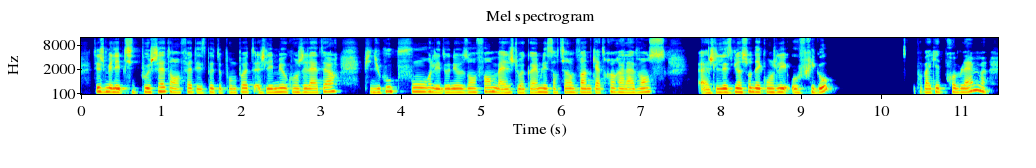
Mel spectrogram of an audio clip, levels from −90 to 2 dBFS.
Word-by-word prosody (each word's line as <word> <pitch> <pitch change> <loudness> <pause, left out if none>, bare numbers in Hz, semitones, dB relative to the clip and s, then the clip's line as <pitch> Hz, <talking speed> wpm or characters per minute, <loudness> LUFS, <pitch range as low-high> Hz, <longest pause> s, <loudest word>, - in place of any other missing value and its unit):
Tu 200 - +3
sais - - +2
je - - -4
mets 190 - +4
les 175 -1 +6
petites 170 -1 -1
pochettes 190 +2 +5
en 170 -2 -1
fait, 175 +1 -5
les 155 - -3
espèces 170 +2 -5
de 170 - -6
Pom'potes, 170 +2 -4
je - - +3
les 165 0 +1
mets 185 +1 +2
au 180 - 0
congélateur. 175 +4 0 0.3
Puis 170 - -5
du 170 - -1
coup, 210 +3 -2 0.2
pour 195 0 +1
les 170 -3 +1
donner 170 0 +1
aux 170 0 -2
enfants, 175 +3 -1
beh, 160 -3 +1
je 165 - +2
dois 160 -1 -3
quand 160 - -3
même 175 +2 +1
les 175 - +2
sortir 175 +1 -2
24 170 0 -1
heures 180 -1 -2
à 170 - +1
l'avance. 170 +4 -1 0.4
Heu, - - +1
je 145 - +6
les 165 - +1
laisse 170 0 +4
bien 180 -2 +4
sûr 195 +2 +1
décongeler 180 0 +3
au 165 - -1
frigo 180 - 0 1.0
pour 185 - -16
pas 170 - 0
qu'il 165 - -5
y - - +3
ait - - -1
de - - -17
problème. 185 +6 0
175 Hz, 275 wpm, -24 LUFS, 170-185 Hz, 1.0 s, les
